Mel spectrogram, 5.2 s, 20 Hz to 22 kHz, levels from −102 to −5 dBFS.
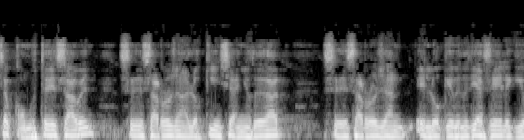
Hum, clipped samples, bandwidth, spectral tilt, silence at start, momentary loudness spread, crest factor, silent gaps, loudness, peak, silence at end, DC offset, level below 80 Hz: none; under 0.1%; 8.4 kHz; -6.5 dB/octave; 0 s; 5 LU; 12 dB; none; -19 LUFS; -6 dBFS; 0 s; under 0.1%; -44 dBFS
